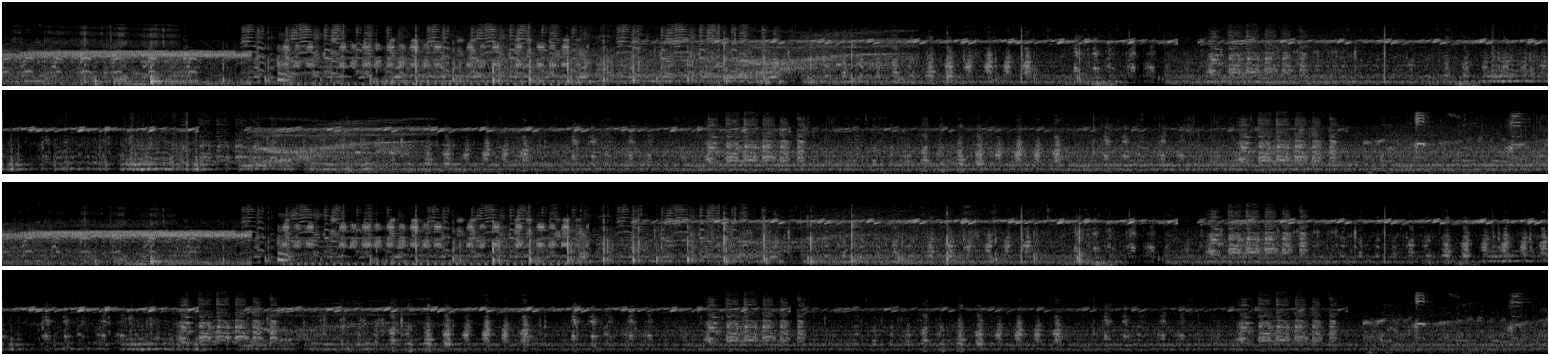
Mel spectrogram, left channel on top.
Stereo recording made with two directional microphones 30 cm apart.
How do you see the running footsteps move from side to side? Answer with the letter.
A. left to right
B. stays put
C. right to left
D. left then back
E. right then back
A.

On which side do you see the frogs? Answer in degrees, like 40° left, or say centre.
10° right.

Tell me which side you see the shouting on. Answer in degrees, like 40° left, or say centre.
50° left.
